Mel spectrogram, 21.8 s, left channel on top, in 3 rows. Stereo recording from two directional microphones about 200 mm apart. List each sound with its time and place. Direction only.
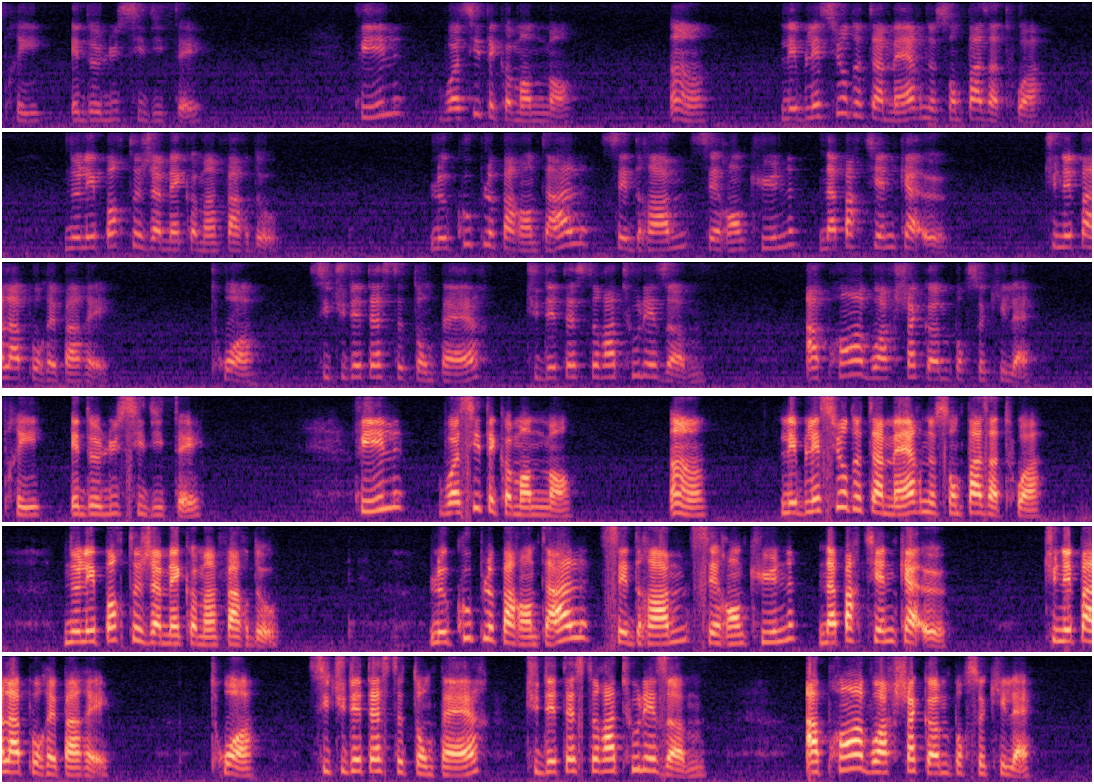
0.0 s a woman's voice: 50° right (ahead or behind)
2.3 s a woman's voice: 45° right (ahead or behind)
10.1 s a woman's voice: 45° right (ahead or behind)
